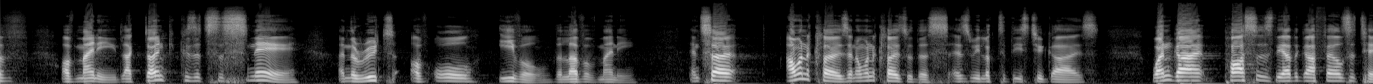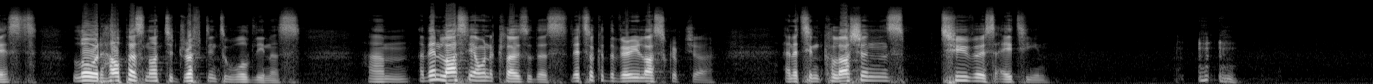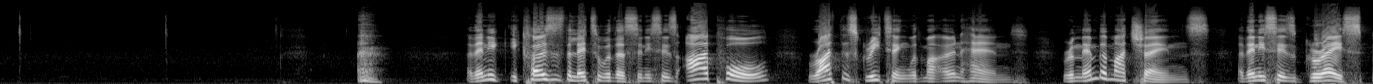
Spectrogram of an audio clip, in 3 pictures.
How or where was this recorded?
large echoing room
